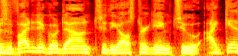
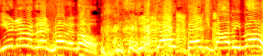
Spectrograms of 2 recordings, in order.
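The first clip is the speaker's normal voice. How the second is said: much higher, hammed-up scolding; mock-indignant outburst; 14 semitones higher, 4 dB louder than usual. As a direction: imitate an outraged star, laughter creeping in. Acted indignant ballplayer scolding him.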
